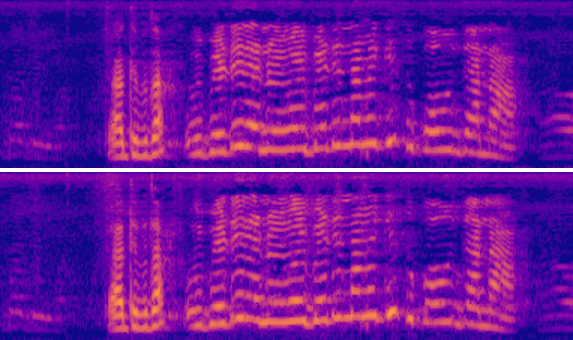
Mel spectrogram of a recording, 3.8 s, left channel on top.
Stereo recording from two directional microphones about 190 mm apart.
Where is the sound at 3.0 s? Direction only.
5° left (ahead or behind).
